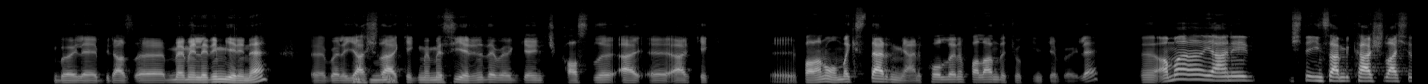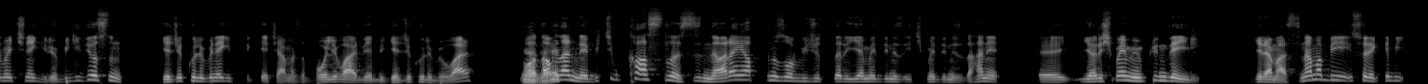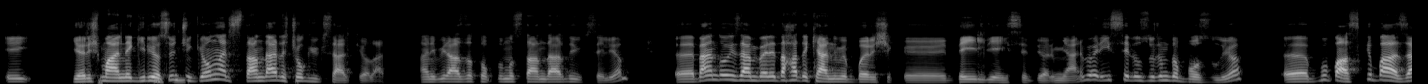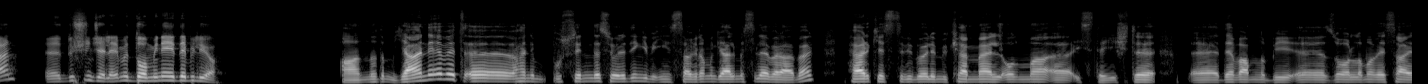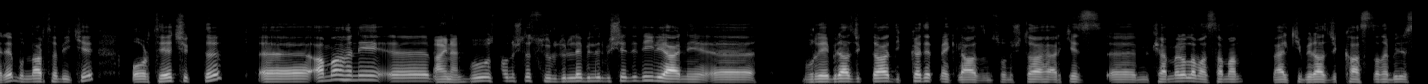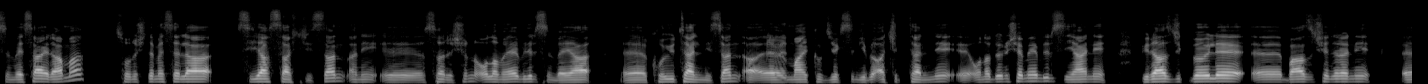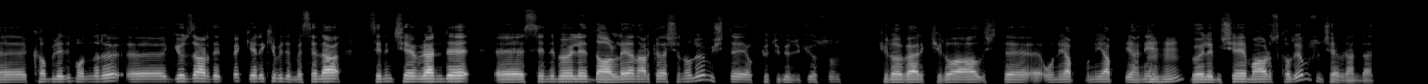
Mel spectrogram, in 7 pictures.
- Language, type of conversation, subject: Turkish, advice, Dış görünüşün ve beden imajınla ilgili hissettiğin baskı hakkında neler hissediyorsun?
- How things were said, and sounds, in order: surprised: "Adamlar ne biçim kaslı!"; other background noise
